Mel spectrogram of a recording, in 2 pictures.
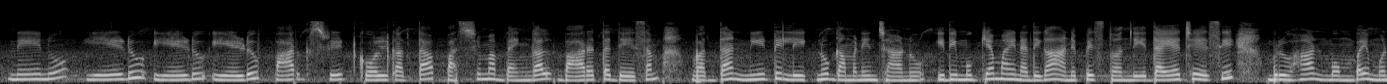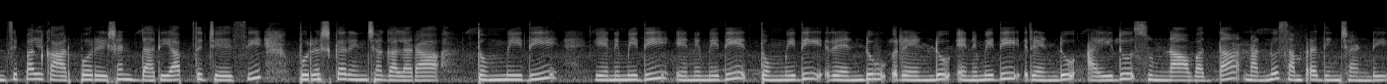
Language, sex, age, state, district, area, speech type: Telugu, female, 18-30, Andhra Pradesh, Bapatla, rural, read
